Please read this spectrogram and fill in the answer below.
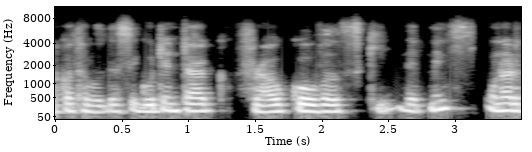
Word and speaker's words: Kowalski: ফ্রাউ কোভালস্কি। এই যে ডব্লিউর উচ্চারণটা Frau আপনারা জানেন, এটা Kowalski. বিয়ের মতো উচ্চারণটা হয়, কোভালস্কি।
